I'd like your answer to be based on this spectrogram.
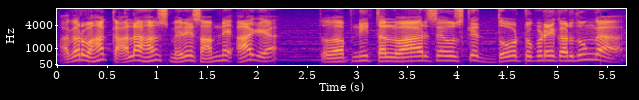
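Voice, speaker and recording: A woman's voice: high-pitched, unhurried, pushed and bright, faint music behind. A woman playing a boastful, scornful young merchant's son in a kids' cartoon story. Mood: boastful mockery. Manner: swaggering, scornful.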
